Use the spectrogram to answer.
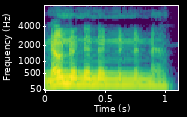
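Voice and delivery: a hammed-up frantic plea to stop them; mock panicked no. [name] begs them not to break spotlight.

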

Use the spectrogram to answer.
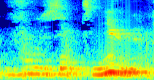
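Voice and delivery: very slow, low, cutting verdict; slow insult. Acted. Cali tells Jules he's useless, slow and low. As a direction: drop it on him slowly.

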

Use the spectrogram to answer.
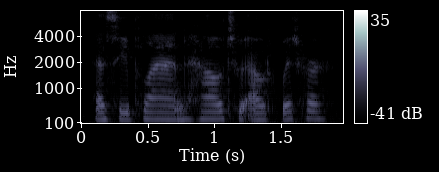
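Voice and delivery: usual speaking voice

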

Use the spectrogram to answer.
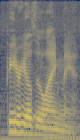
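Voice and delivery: usual speaking voice

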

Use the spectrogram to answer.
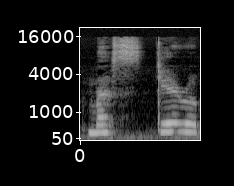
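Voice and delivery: slow, stretched announcement; slow excited unveiling; drawn-out reveal. Real, not acted. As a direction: draw the word out in delight.

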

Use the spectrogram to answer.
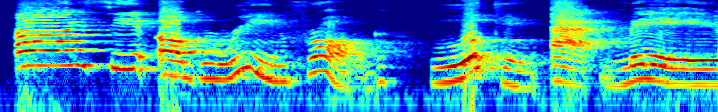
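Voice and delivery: lilting picture-book narration with big questions; reading to children. Acted. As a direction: read it like circle time for little kids.

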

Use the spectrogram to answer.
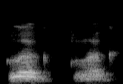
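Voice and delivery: breathy whispered sinking glug. Acted. Whispering the frog's glug to the kids. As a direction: whisper the frog going under. Frog sinks in pool.

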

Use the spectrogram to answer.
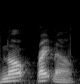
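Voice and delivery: loud, high retold order; insistent command. Owner's wife wants the audition immediately, loud and insistent. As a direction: imitate a boss refusing to wait, loudly. Missus Ditka overruling his stalling.

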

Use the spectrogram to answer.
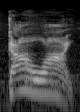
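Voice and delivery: high, loud, cross shout; angry snap. A narrator's reading. Mister Grumpy sends Mister Happy away, shouting crossly. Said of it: "snapped Mister Grumpy".

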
